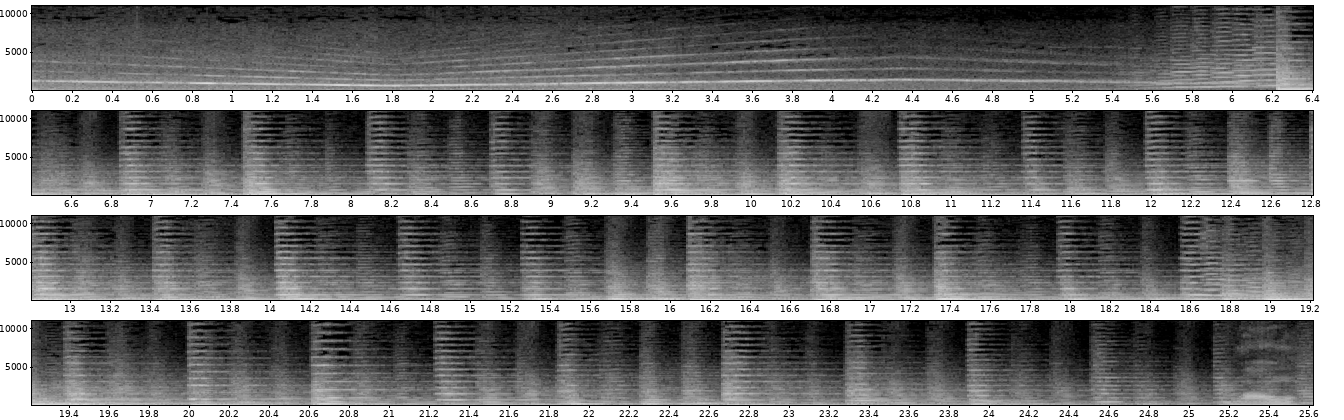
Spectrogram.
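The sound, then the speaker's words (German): A police siren wails loudly, its pitch sweeping down and then back up over several seconds. It gives way to a busy, loud, rhythmic passage with repeated beats. “Oh, hört ihr das? Die Polizei ist endlich da.”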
